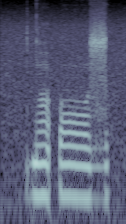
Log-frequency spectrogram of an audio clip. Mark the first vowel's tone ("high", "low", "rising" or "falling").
low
